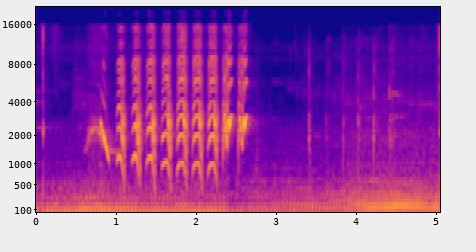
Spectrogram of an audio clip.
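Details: Javan myna in gacor song, used to lure birds and to stir silent ones: a rising-falling whistle, then eight rhythmic ringing arched nasal notes, followed by low vehicle rumble.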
